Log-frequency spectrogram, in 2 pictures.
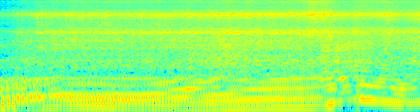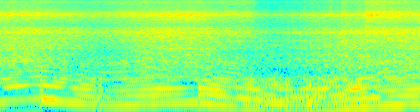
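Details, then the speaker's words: Kawasaki ZX motorcycle after carburetor vacuum and idle adjustment to cure high-rpm popping and midrange hesitation: engine picks up cleanly and evenly under gentle throttle blips, no stumble or popping; carburetion is clean and responsive. "di sini sudah oke dan janganlah langsung kita geber kita Gas pelan sedikit-sedikit kita rasakan Apakah gelas gas polanya ada brebetnya atau tidak"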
